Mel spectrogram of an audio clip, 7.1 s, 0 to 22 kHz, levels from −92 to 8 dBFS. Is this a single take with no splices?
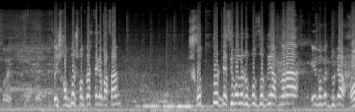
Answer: yes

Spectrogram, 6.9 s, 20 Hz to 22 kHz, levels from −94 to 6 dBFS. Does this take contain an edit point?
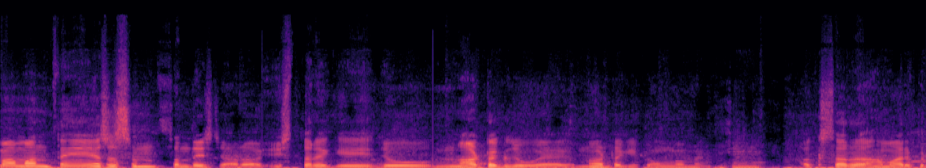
yes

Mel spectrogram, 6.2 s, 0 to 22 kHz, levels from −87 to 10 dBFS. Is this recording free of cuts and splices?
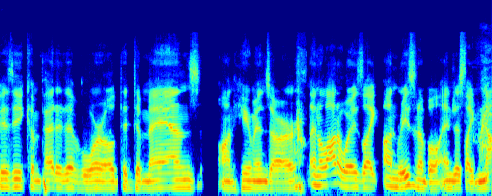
no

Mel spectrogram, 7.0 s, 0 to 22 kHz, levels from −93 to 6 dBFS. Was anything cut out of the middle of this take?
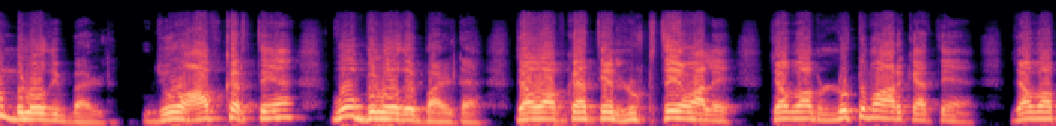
no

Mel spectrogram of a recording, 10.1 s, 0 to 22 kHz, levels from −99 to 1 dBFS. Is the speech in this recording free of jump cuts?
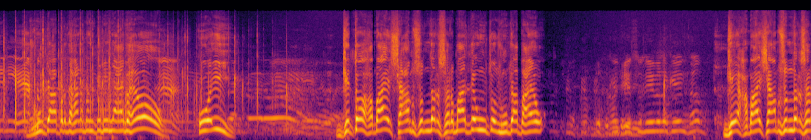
yes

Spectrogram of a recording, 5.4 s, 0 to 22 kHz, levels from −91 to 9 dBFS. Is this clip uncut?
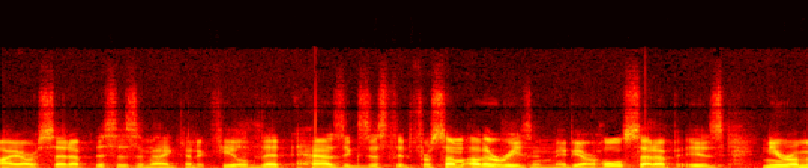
no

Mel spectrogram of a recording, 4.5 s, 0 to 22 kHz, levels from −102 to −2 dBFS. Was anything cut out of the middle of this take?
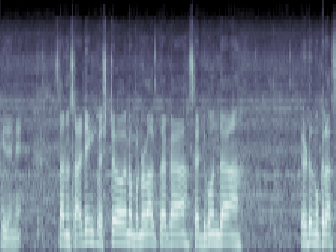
no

